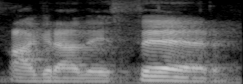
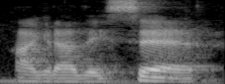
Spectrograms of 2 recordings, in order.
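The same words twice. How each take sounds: First: The c is pronounced like English th. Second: The c is pronounced like English s. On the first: This is how it is said in Spain. "This is agradecer in Spain" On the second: This is how it is said in Latin America. "here in Latin America we pronounce it agradecer"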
